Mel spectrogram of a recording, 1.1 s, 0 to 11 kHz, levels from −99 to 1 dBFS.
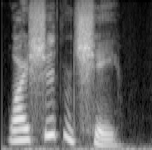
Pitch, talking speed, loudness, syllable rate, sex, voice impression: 210 Hz, 155 wpm, -14 LUFS, 3.6 syllables/s, female, feminine, adult-like, intellectual, slightly elegant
